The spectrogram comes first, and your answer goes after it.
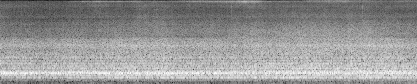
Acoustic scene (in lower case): subway train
